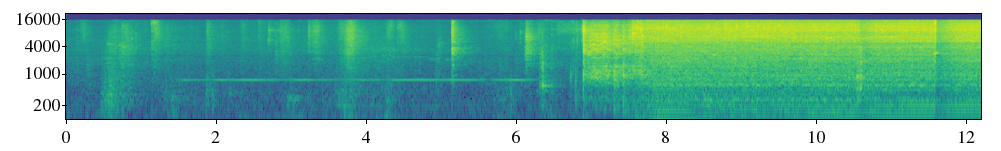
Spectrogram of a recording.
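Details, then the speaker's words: V8 starting and settling into a smooth, even idle around 600 rpm with no misses, immediately after installing an H-Tech Superb with MAF extension cord, before a 10–12 mile relearn. "okay okay here's your idle smooth as glass about 600 RPM this is immediately after installation"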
